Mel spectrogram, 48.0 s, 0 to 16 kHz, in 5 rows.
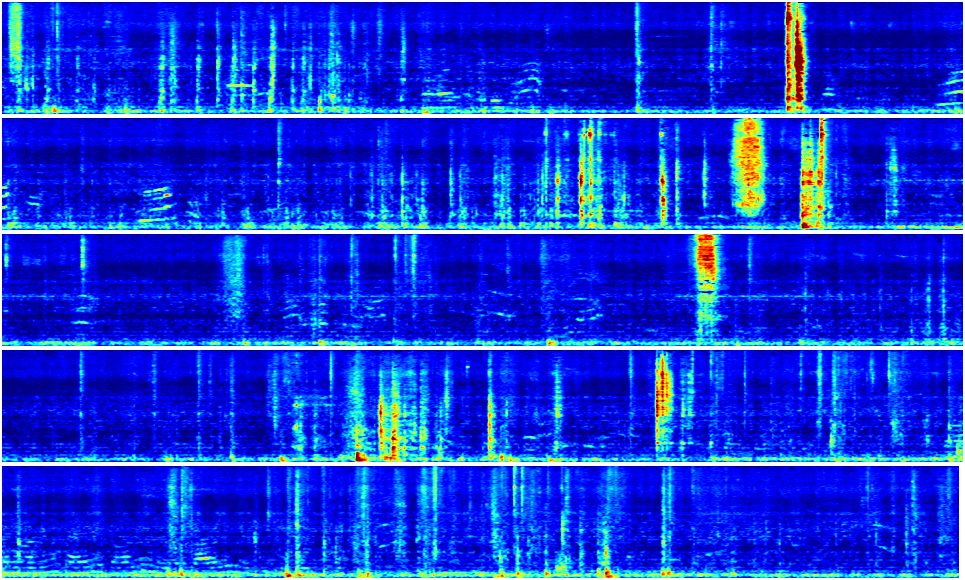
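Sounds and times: steady low hum: 0:00.0 - 0:48.0
brief scrape: 0:16.9 - 0:17.3.

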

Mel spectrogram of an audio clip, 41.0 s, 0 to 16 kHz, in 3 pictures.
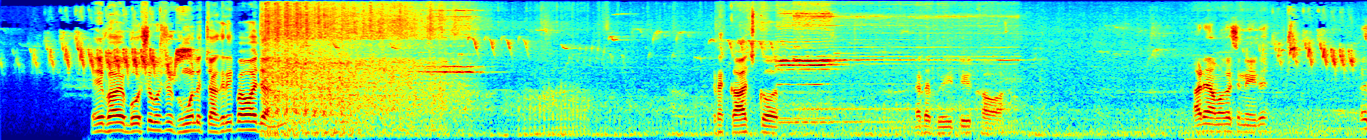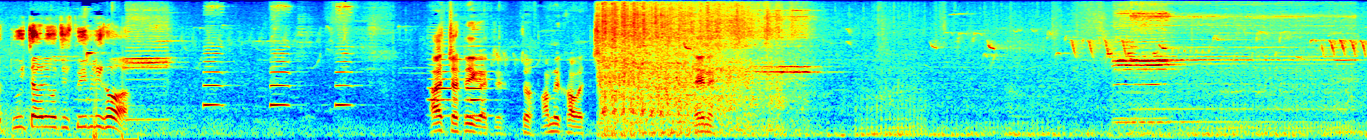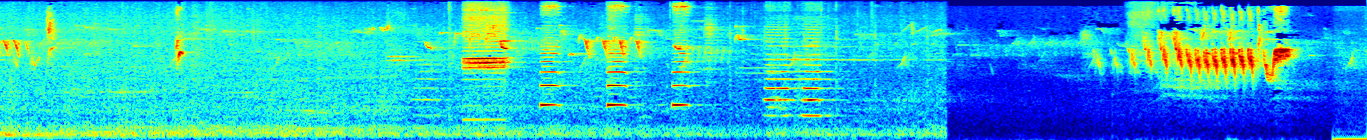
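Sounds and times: traffic rumble: 0:02.6 - 0:36.8
vehicle horn: 0:04.0 - 0:05.1, 0:07.6 - 0:10.7, 0:14.5 - 0:17.4, 0:18.0 - 0:18.8, 0:20.8 - 0:22.3, 0:24.8 - 0:27.4, 0:31.2 - 0:36.0.

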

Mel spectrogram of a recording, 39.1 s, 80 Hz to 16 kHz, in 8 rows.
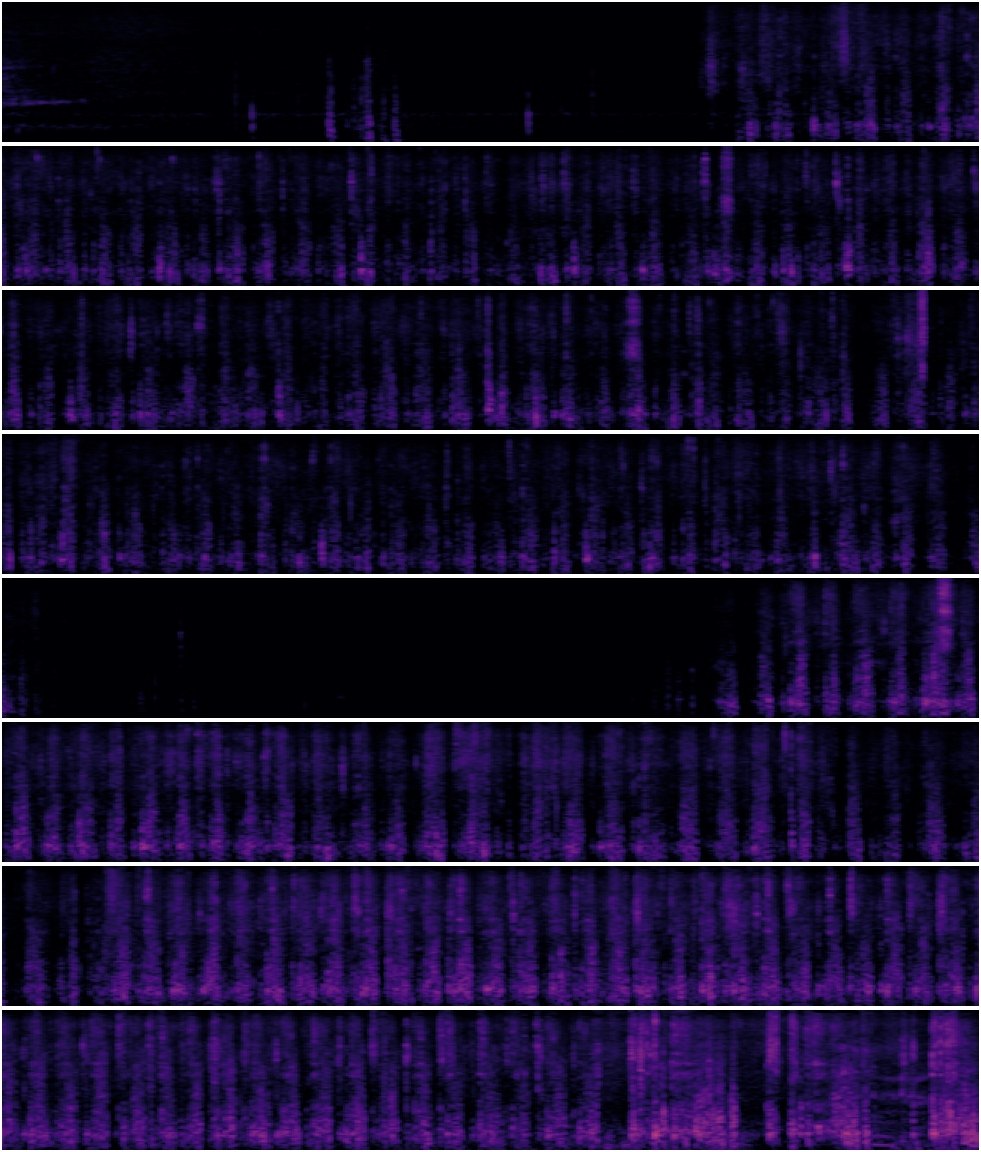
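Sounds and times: footsteps crunching in snow: 0:03.5 - 0:08.6, 0:36.8 - 0:39.0.

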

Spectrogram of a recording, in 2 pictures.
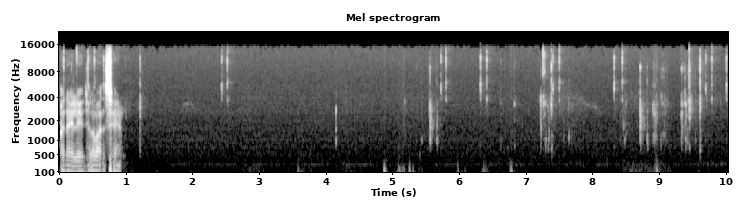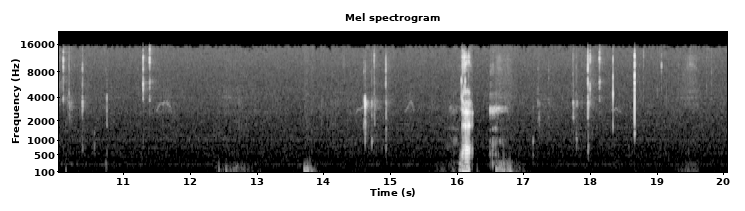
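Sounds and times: computer mouse clicks: 0:02.4 - 0:02.6, 0:05.2 - 0:11.6, 0:14.6 - 0:15.1, 0:17.1 - 0:19.2
soft low thumps: 0:04.8 - 0:05.4, 0:13.6 - 0:14.0.

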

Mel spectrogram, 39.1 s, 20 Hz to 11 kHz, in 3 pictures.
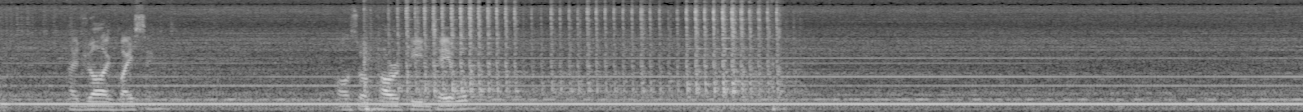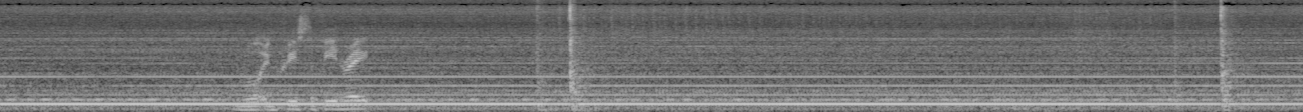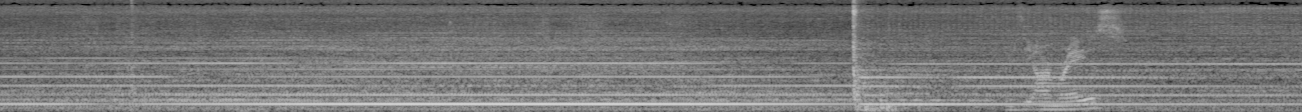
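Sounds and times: band saw motor humming: 0:00.0 - 0:09.6, 0:14.6 - 0:39.0.

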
